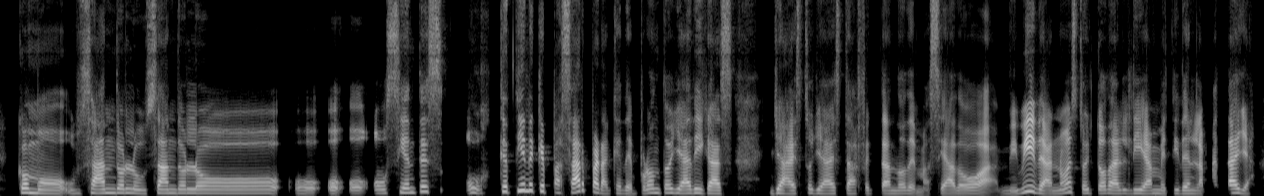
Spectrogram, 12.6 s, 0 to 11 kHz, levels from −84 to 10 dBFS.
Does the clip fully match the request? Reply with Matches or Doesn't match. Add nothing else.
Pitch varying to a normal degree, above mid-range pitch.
Matches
